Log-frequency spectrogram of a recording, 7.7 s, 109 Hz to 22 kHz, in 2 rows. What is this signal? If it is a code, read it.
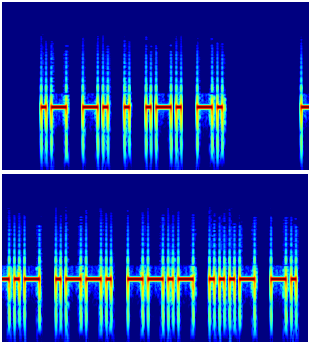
Morse code, heard as a keyed tone, about 19 wpm, 800 Hz. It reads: ANERN KPQVN
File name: CW / DET / 1 6 1500C S A 18wpm 2255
